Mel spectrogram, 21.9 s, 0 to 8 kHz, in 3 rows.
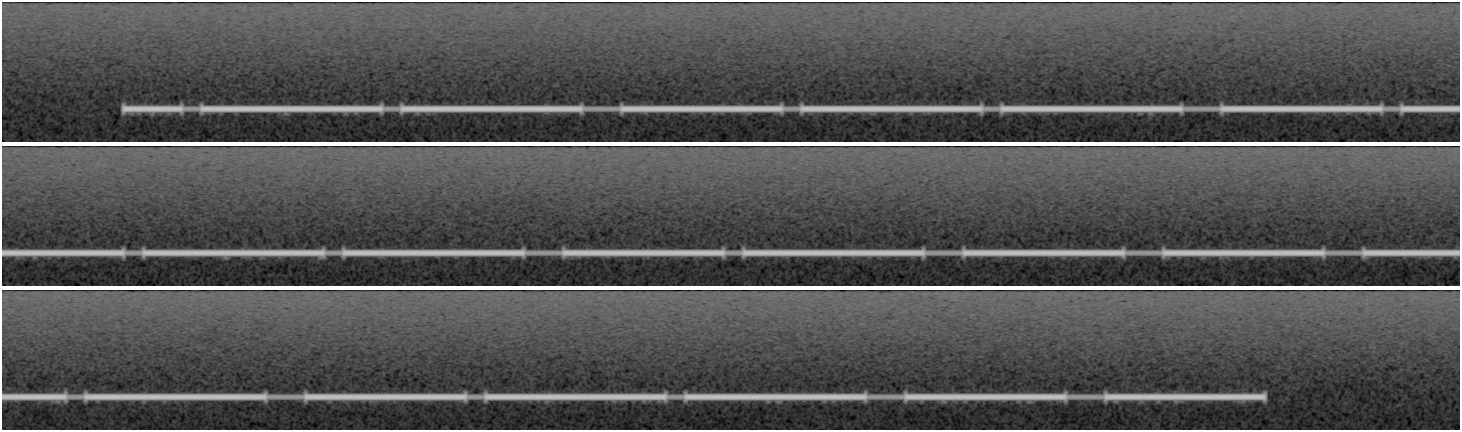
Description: Radio time signal (DCF77), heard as a tone whose level steps once a second, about 720 Hz. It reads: 0 0 1 0 0 1 0 0 0 1 0 1 1 1 0 1 0 0 1 1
